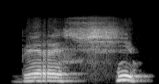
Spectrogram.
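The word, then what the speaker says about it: בראשית: Dibacanya Bereshit.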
